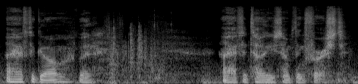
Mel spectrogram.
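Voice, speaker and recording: A man's voice: lowish voice, steady tone, a little fast, noisy background, close to an everyday voice. An actor playing an earnest, plain-spoken male survivor in a video game, talking in a casual, laconic way. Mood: earnest, guarded. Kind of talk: video game cutscene acting.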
